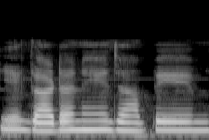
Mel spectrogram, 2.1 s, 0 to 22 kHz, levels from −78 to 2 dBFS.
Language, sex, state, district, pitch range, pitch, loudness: Hindi, female, Uttar Pradesh, Deoria, 200-215 Hz, 210 Hz, -21 LUFS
